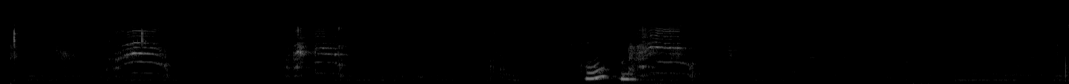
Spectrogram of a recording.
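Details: A 2.5-year-old male cat begs for attention indoors, as he does daily, with four drawn-out, arching meows spaced a second or two apart, the later ones rougher and more insistent, followed by a spoken word.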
